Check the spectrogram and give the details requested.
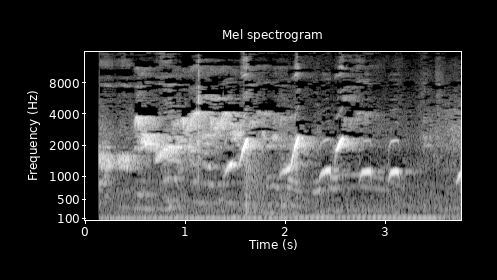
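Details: White-rumped shama singing varied phrases: clear whistled notes rising and falling between low and high pitch, a few sharp upslurred whistles, with a steady low hum underneath.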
